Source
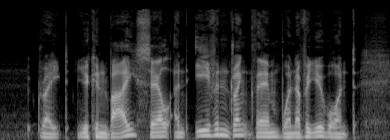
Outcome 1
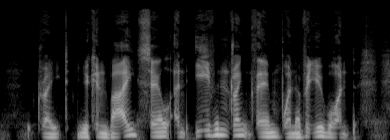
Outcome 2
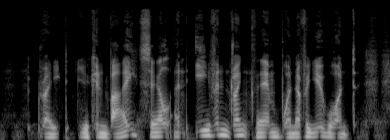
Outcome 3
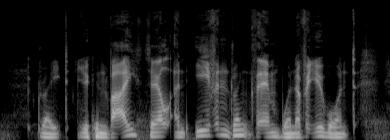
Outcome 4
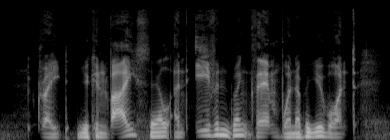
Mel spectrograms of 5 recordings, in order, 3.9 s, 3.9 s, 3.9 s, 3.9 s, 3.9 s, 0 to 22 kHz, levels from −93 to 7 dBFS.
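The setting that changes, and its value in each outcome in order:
harmonic tremolo, rate: 3.7, 5.8, 2.1, 1.3 Hz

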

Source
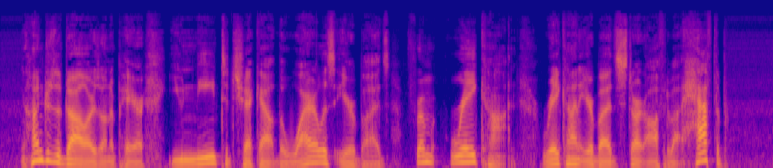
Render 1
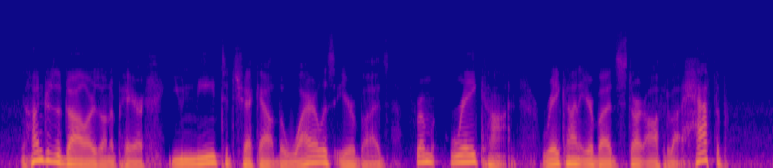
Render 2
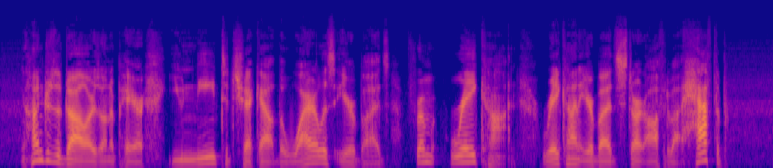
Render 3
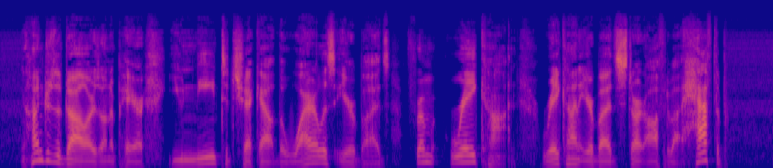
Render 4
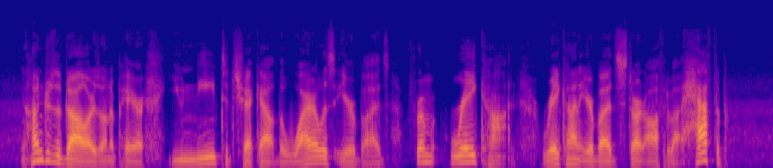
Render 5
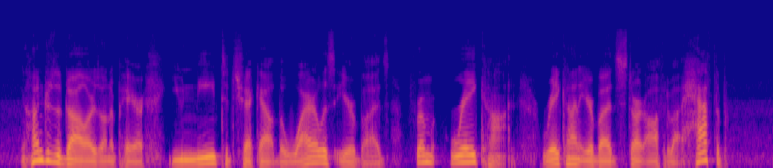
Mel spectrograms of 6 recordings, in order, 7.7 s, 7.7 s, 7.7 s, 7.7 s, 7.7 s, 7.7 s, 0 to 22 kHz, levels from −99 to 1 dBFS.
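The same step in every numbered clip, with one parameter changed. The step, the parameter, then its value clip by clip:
band-pass, frequency: 100, 2000, 6900, 770, 270 Hz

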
